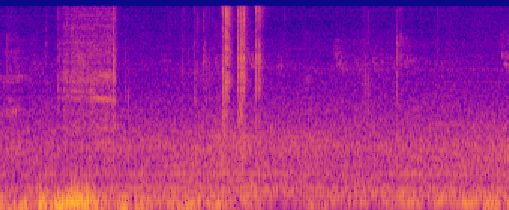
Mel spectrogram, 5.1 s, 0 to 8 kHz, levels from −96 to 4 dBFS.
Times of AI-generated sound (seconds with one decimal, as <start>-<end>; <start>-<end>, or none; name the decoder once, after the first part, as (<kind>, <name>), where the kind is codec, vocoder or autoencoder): none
